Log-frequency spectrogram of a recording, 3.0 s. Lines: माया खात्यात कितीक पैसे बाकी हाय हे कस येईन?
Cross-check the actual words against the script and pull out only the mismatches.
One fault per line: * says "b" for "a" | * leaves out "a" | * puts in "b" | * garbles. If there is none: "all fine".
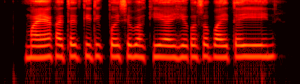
* puts in "पायता"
